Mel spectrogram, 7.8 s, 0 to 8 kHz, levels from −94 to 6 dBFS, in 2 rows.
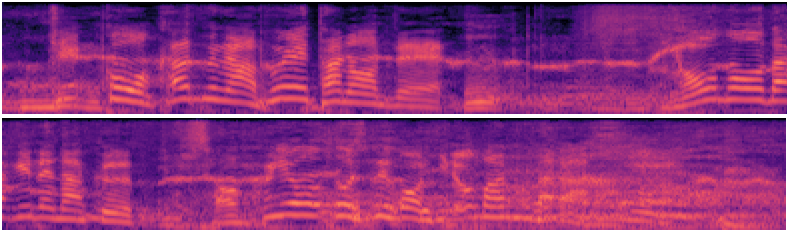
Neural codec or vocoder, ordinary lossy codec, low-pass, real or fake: codec, 16 kHz, 2 kbps, FreqCodec, larger model; none; 7.2 kHz; fake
